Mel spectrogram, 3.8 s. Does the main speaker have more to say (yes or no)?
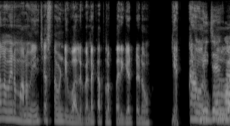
yes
